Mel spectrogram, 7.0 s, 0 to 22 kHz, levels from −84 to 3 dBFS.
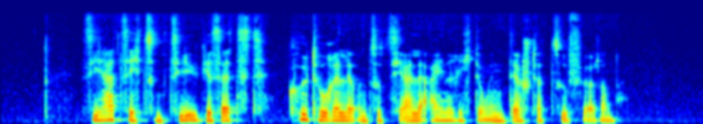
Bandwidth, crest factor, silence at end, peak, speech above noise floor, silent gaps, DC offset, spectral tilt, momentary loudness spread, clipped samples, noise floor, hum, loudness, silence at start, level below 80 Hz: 14.5 kHz; 18 dB; 0.9 s; -4 dBFS; 42 dB; none; under 0.1%; -6.5 dB/octave; 10 LU; under 0.1%; -62 dBFS; none; -21 LUFS; 0.85 s; -56 dBFS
